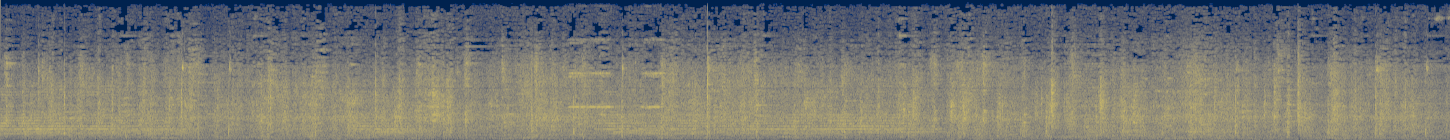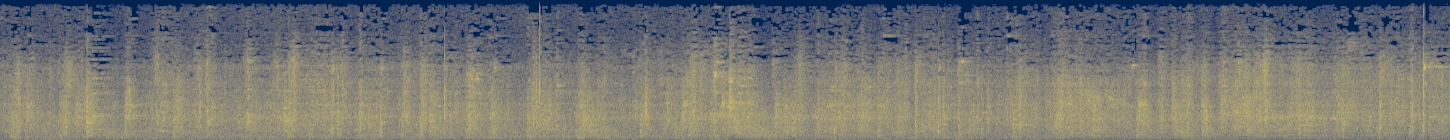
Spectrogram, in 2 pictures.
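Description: Freight train of the Escanaba & Lake Superior Railroad rolling past with a steady clatter of wheels over the rails. In the first ten seconds the locomotive horn sounds three times: a short blast between two longer ones, the last the longest.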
